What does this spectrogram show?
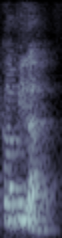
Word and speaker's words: Kapila: In Sanskrit, it is pronounced as Kapila.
